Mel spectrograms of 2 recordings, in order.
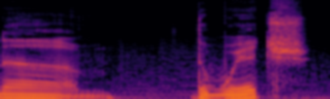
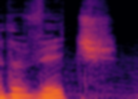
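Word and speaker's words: The VVitch: He's in The Witch or The Vitch, depending on how you pronounce it, but it was like Robert Eggers' first movie.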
